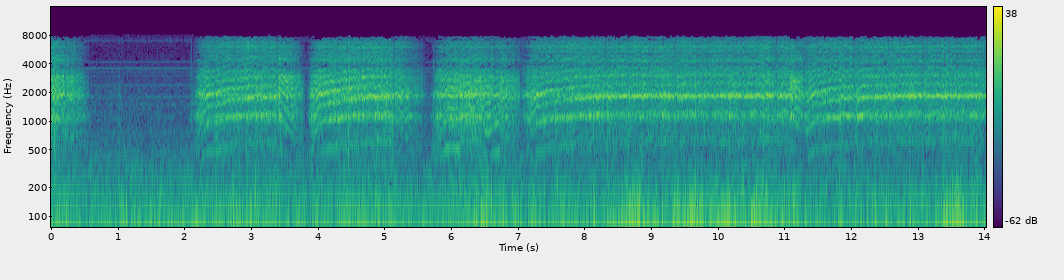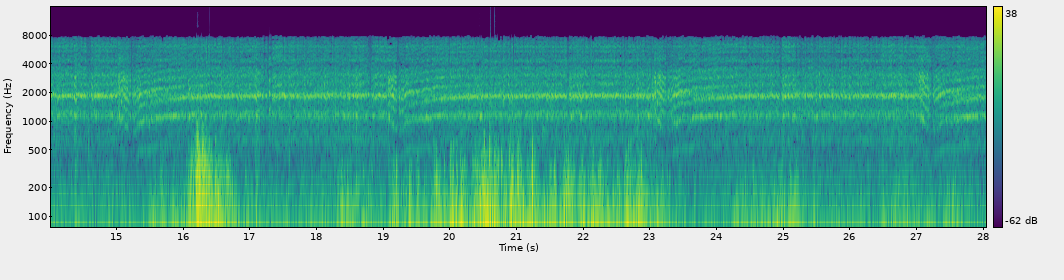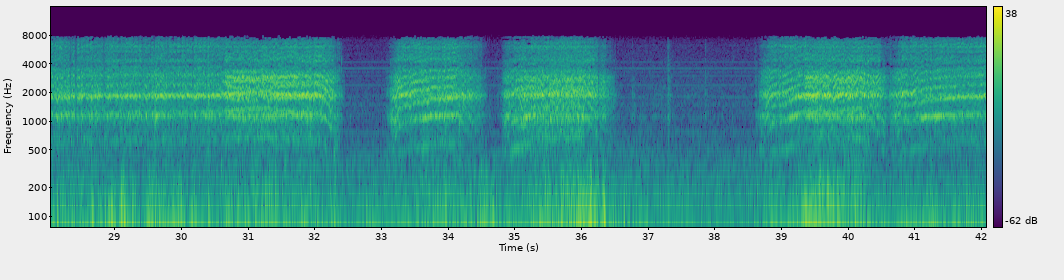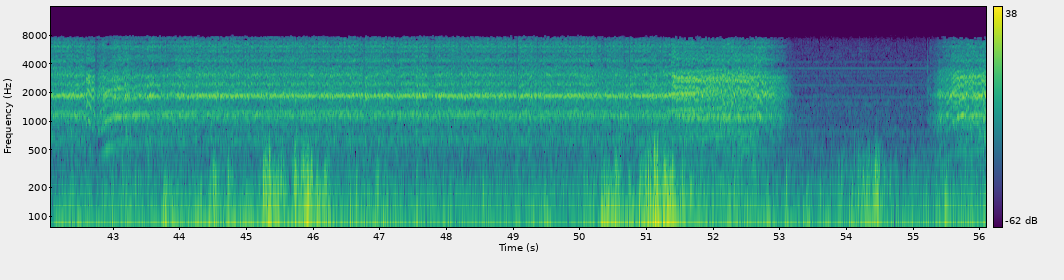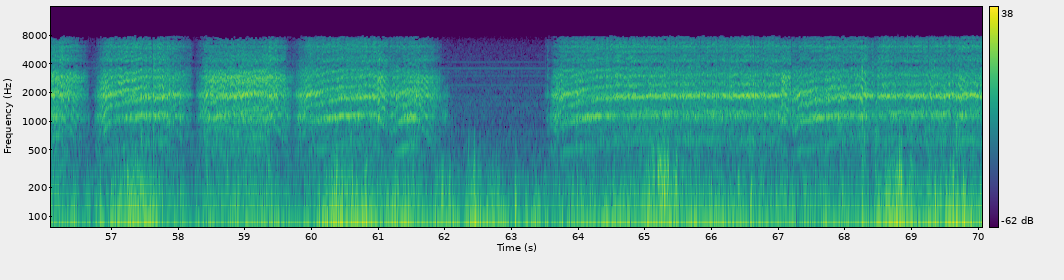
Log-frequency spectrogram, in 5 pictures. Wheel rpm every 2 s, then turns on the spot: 40, 100, 100, 100, 160, 150, 160, 140, 160, 150, 160, 150, 160, 150, 160, 160, 80, 90, 20, 80, 120, 140, 160, 160, 160, 160, 70, 40, 90, 100, 100, 20, 150, 150, 160.
none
